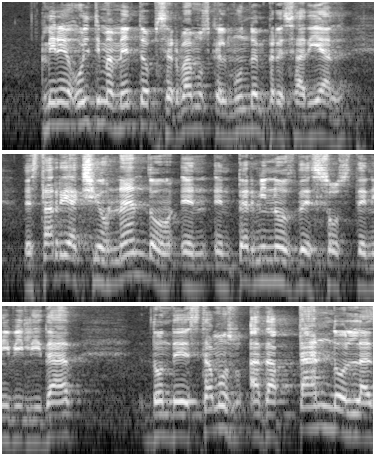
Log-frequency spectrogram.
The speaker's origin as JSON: {"language": "Spanish", "country": "Mexico", "said": "Pues a festejar la mexicanidad, como de que no somos orgullosamente mexicanos y tenemos mucho, mucho que festejar."}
